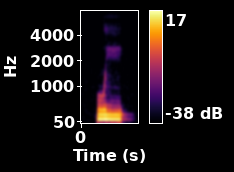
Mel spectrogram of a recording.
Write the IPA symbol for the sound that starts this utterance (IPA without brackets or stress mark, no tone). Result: w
